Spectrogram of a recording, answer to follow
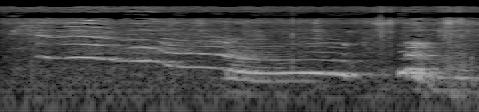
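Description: Georgian shepherd dog (nagazi) giving one long whine that falls steadily in pitch over about a second and a half.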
